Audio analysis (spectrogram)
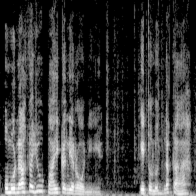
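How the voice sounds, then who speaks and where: A woman's voice: medium pitch, big pitch swings, unhurried, a little mellow. A woman with an Ilocano accent playing a composed, authoritative, well-off mother in a radio drama.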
